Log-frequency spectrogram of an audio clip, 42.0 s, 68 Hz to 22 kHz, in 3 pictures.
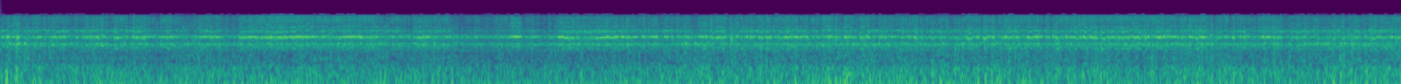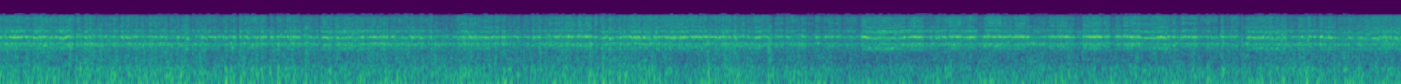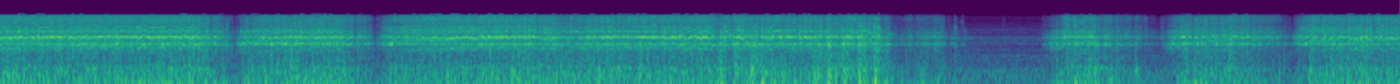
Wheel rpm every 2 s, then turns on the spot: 230, 230, 230, 230, 230, 230, 220, 230, 230, 230, 230, 230, 230, 220, 190, 130, 180, 220, 120, 50, 100.
none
